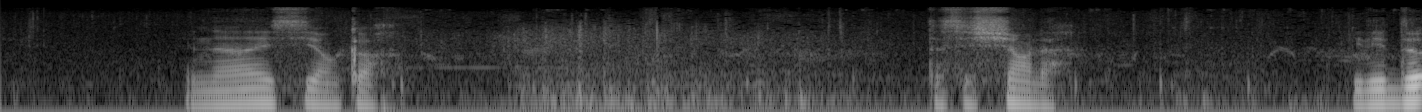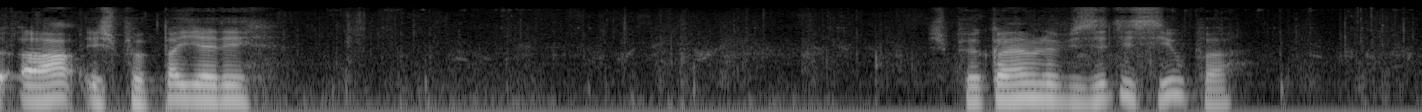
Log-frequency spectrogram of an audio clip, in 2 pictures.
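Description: A young man speaks in short bursts through a headset microphone.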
